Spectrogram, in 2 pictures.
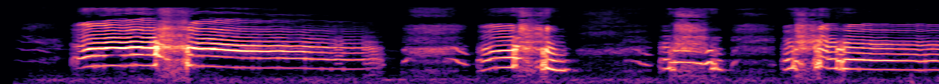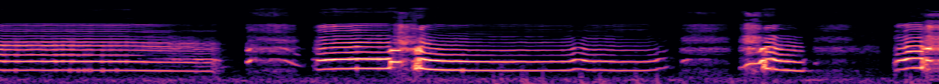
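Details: Baby crying: repeated long, high, tonal wails with breaths between, in a quiet room.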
